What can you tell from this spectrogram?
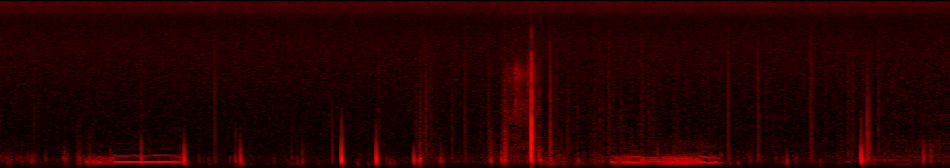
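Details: Hank, an English Bulldog, snoring: low, buzzy, rattling snores lasting about a second and a half each, two clear ones spaced about eight seconds apart, with scattered soft clicks and thumps in the quiet between.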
